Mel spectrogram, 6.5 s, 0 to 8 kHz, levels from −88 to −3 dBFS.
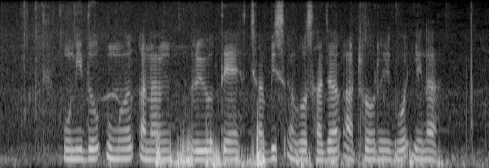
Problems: background sounds at intervals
